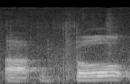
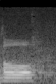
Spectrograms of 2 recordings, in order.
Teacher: in the middle of page two some north american aspects um the l in american english sometimes is kind of unclear because the jaw is kind of raised up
